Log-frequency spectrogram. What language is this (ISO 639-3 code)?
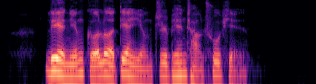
zho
